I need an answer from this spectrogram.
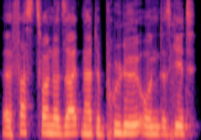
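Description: A man's voice: on the high side, little pitch movement, fairly quick, warm tone, no room sound, clean studio sound. A young man co-hosting a casual radio show, talking with many fillers and a wry, self-mocking manner. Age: young adult. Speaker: radio co-host.

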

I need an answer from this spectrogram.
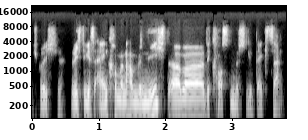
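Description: A man in his thirties tells his story as a podcast guest, circling back with fillers and restarts. His voice is a bit husky, recorded dry and close with no room sound. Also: mid-range voice, a little fast, a little mellow, no echo. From Austria. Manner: rambling, many fillers and restarts. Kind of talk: casual podcast interview.

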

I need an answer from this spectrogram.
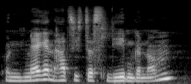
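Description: A woman casually reviewing a novel, chatty and lively, talking through its characters and reading excerpts aloud. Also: lowish voice, quick pace, breathy edge. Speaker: book reviewer.

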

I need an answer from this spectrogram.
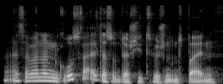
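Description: Lively, playful man in his thirties. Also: medium pitch, rapid-fire, gravelly, husky. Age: 30s. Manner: playful, teasing, laughs often. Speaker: podcast co-host. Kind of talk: casual chat.

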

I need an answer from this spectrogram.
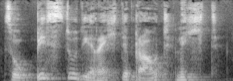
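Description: A man's voice: medium pitch, big pitch swings, slow. A man voicing a young prince who questions firmly and insists. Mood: suspicious.

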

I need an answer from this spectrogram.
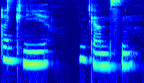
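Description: Slow, soothing woman guiding meditation. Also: mid-range voice. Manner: slow, soothing, with soft breathy whispered words. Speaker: meditation guide. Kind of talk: guided body scan meditation.

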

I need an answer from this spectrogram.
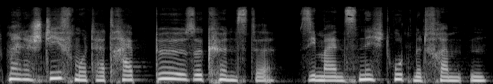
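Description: A woman's voice: medium pitch, slow, a little mellow, slightly rough. A woman reading a storybook, voicing a sad young girl who warns the travellers. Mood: warning. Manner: sad, warning.

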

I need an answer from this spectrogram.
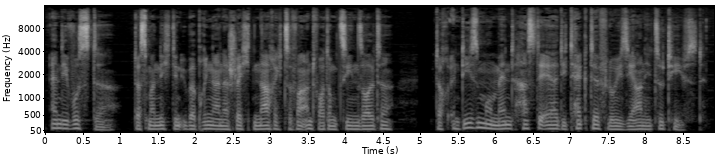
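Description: A man calmly narrating a novel as an audiobook reader. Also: low-pitched, moderate pace, soft background music. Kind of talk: scripted narration.

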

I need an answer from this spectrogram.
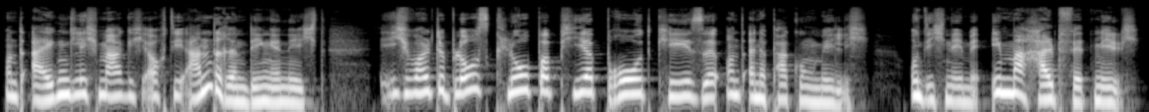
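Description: A woman's voice: medium pitch, normal speed, hardly any pauses, a little mellow, no echo, studio quality, lightly acted. A woman voicing an annoyed young woman shopper who speaks indignantly. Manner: indignant, raised voice.

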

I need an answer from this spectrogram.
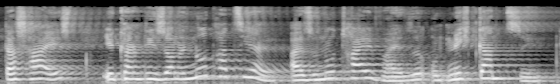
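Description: A woman's voice: high-pitched, unhurried, darkish tone. A woman voicing a cheerful, chatty female dwarf planet who talks to earthlings in a children's radio science sketch, with an echoing space effect on her voice. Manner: cheerful, calls listeners earthlings. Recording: reverb-soaked echoey voice effect.

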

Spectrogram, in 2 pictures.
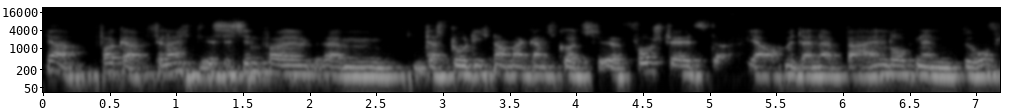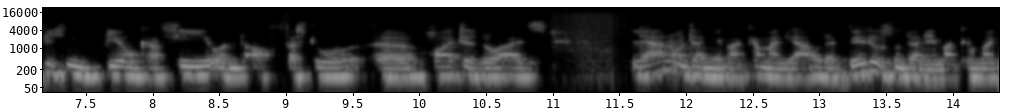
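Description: Moderator, Mann, leicht heisere Stimme, fragt per Videocall, freundlich und tastend. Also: male voice, mid-range voice, steady tone, normal speed, husky, lo-fi sound. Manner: friendly, searching phrasing with fillers. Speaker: podcast host. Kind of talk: video call interview. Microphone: video call.

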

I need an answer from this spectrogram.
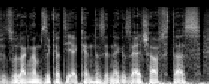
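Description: Male podcast host, very deep pitch, mellow tone, blocked nose from a cold, halting casual chat, stammered restarts. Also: flat delivery, no room sound. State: congested with a cold, blocked nose, sore throat.

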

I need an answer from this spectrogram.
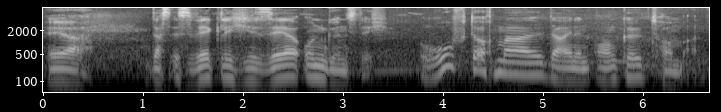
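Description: A man plays a gentle father in a children's audio story. He talks softly and without hurry, hesitating a little as he reassures and advises. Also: medium pitch, animated, takes it slowly, a little hiss or hum. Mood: calm, advising. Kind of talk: children's educational audio play.

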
